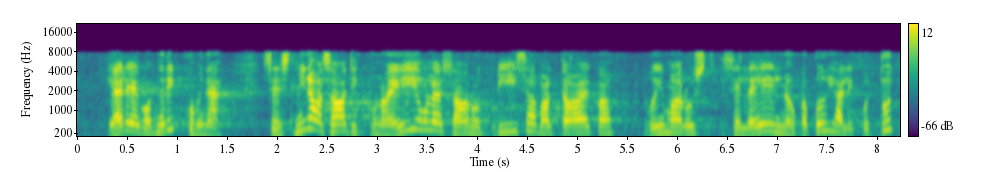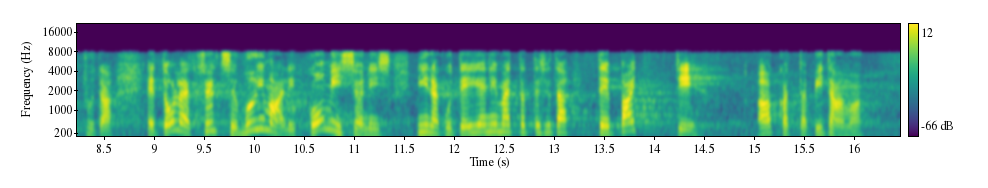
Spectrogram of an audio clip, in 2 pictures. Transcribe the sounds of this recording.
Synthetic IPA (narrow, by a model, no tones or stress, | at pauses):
jæɾje̞ko̞rd̪ne̞ɾikːumine | se̞st̪minɑsɑːd̪̥ikːunɑe̞jo̞le̞sɑːnud̪̥̚piːsɑvɑlt̪ːˑɑe̞ɡ̥ɑ | vɤjmɑlust̪se̞lːeeːlnɤwɡ̥ɑpɤɦjɑlikːult̪ːut̪vud̪̥ɑe̞t̪ːo̞leksylt̪se̞vɤjmɑlikːo̞misio̞nʲis | niːnɑɡ̥ut̪e̞je̞nime̞t̪ːˑɑt̪ːˑe̞se̞d̪̥ɑt̪e̞b̥ɑt̪ːi | ɑkːˑɑt̪ːɑpid̪ɑmɑ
